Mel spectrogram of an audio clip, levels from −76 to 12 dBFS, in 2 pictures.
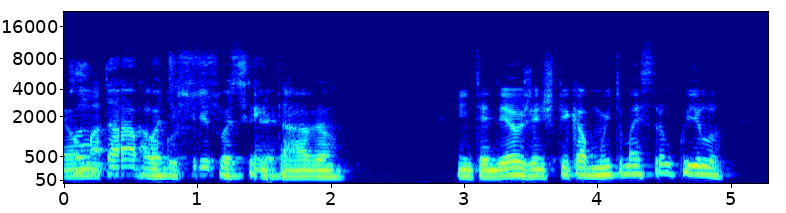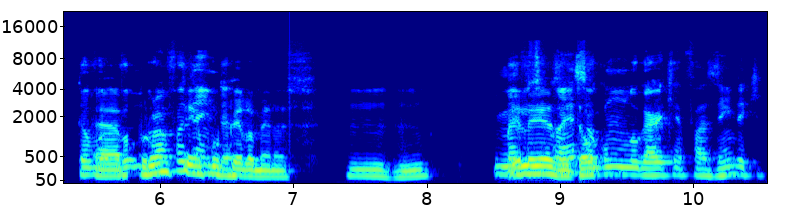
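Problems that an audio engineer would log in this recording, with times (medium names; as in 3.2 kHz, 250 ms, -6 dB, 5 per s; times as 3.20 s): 6.98 s: pop -19 dBFS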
